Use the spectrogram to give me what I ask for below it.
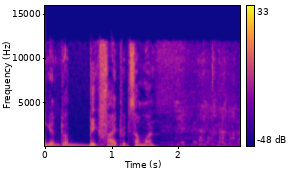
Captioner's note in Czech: smích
